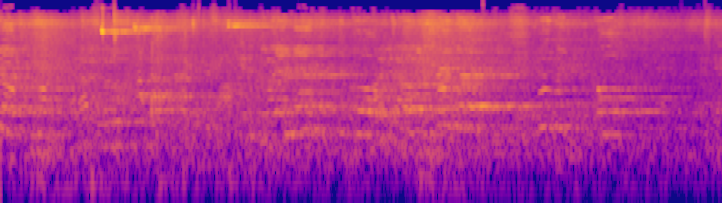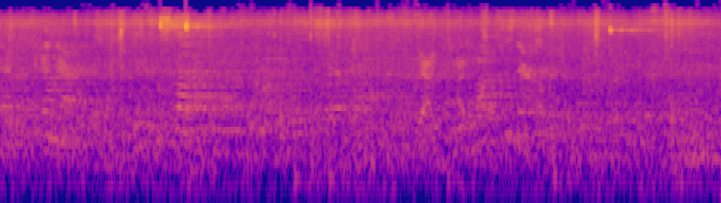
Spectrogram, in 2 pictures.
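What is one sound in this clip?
Shoes squeak on a wrestling mat.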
